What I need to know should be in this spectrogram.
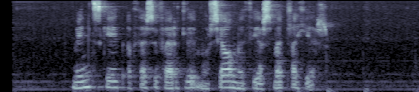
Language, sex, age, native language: Icelandic, female, 40-49, Icelandic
